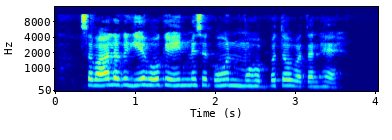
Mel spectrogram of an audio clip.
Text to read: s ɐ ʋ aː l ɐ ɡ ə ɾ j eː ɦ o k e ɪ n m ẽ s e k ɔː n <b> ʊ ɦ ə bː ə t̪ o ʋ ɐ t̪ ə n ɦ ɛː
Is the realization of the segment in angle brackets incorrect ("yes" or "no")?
yes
